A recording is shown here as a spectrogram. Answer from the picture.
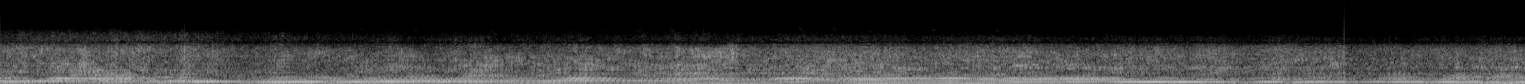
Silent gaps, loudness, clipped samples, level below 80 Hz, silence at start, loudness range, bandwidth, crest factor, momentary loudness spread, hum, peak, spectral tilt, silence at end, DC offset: none; -26 LUFS; under 0.1%; -36 dBFS; 0 s; 2 LU; 5.2 kHz; 12 dB; 4 LU; none; -12 dBFS; -9.5 dB/octave; 0 s; under 0.1%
